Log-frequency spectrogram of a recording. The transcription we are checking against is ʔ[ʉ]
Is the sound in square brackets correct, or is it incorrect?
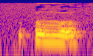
incorrect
